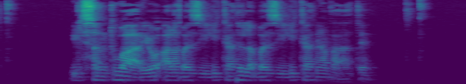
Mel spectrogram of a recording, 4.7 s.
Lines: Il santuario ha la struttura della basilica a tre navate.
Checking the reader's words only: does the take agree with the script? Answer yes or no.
no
